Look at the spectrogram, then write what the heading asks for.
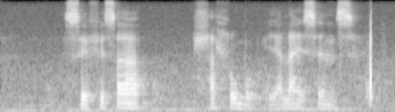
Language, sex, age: Southern Sotho, male, 22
